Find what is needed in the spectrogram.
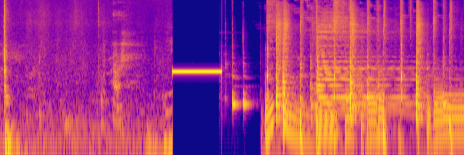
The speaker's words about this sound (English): Do you hear that? Yes. Okay, well, I'm. Fire alarm.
